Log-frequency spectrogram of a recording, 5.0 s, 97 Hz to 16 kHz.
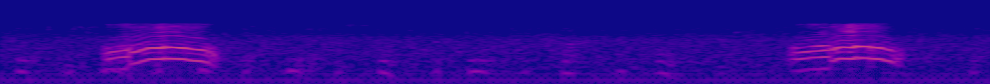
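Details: A male and female Eurasian eagle-owl at their nest in Estonia, 18 March 2022, heard through a nest camera: two loud arched, nasal wailing calls that rise then fall, about three seconds apart, over a low steady hum.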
